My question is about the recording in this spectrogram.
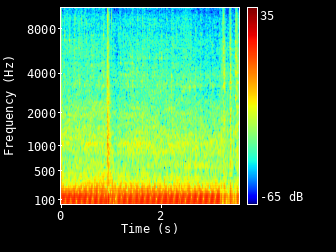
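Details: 1986 Toyota 1-ton pickup, 22RE engine, warming up after sitting a couple of months: low idle thrum breaks into uneven stumbles, sputtering and close to stalling after running a few minutes; owner wonders if the gas is bad.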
